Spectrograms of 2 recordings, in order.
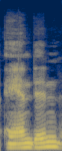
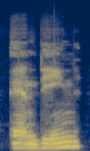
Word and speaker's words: Andean: It's spelled like A-N-D-E-A-N. So Andin or Andine.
